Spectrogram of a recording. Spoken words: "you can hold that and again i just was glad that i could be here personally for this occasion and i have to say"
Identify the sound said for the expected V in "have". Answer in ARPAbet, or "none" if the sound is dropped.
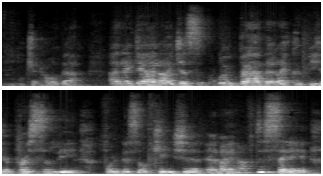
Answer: F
